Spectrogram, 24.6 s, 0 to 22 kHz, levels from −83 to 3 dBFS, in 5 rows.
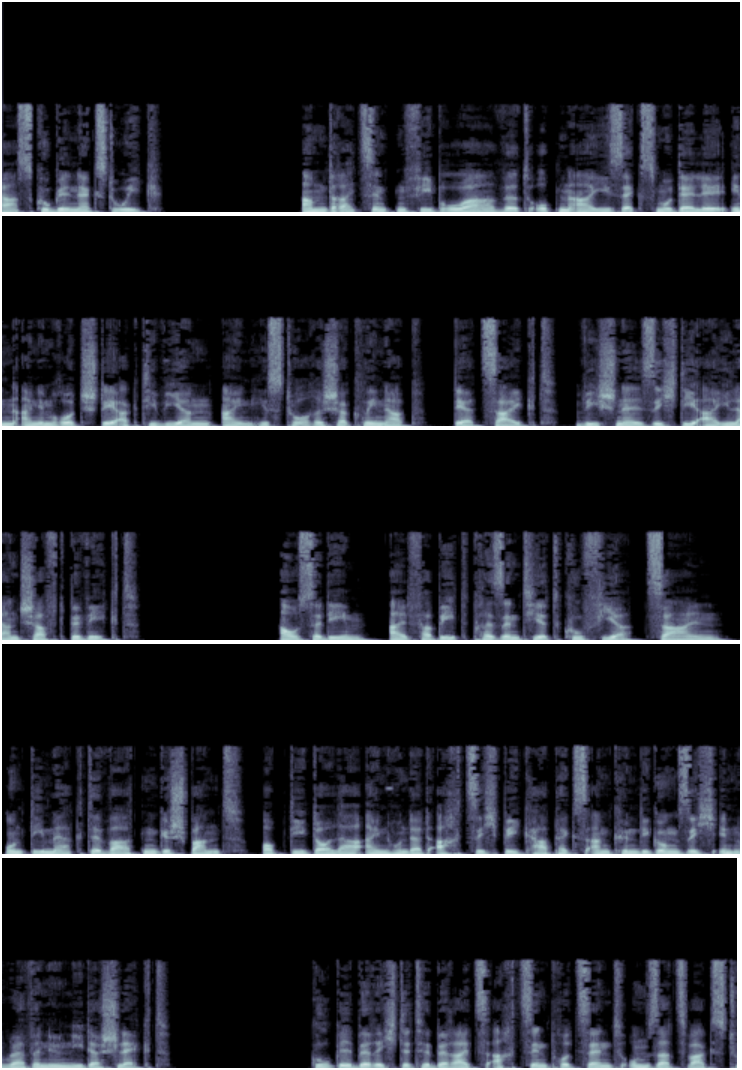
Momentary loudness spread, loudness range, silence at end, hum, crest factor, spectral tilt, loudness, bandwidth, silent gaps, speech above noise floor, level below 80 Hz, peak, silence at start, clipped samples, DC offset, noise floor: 5 LU; 3 LU; 0 s; none; 18 dB; -6 dB/octave; -21 LUFS; 12 kHz; 1.18-1.88 s, 10.88-11.56 s, 20.93-21.63 s; over 70 dB; -46 dBFS; -2 dBFS; 0 s; under 0.1%; under 0.1%; under -90 dBFS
